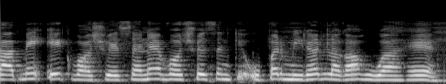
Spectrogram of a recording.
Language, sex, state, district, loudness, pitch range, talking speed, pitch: Hindi, female, Punjab, Kapurthala, -13 LUFS, 215-235 Hz, 160 wpm, 225 Hz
